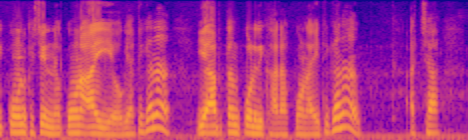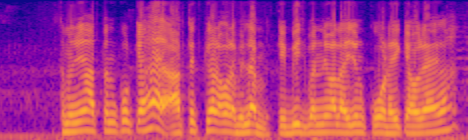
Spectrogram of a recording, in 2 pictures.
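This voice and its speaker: A man's voice: a little high, clear, resonant tone. Man teaching physics in class. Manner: call-and-response questioning. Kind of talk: classroom lecture.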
